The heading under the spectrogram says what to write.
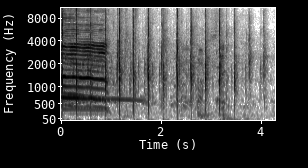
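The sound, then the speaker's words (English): Steady, rhythmic clapping for a guest arriving on a show rings out in even beats after a brief burst of sustained musical tones, the claps sharp, fading slightly toward the end with no voices over them. “Everybody give a big round of applause for my boy Robin Santiago.”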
